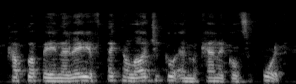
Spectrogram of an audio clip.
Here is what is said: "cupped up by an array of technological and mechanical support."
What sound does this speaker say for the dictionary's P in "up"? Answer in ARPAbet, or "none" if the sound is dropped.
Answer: P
